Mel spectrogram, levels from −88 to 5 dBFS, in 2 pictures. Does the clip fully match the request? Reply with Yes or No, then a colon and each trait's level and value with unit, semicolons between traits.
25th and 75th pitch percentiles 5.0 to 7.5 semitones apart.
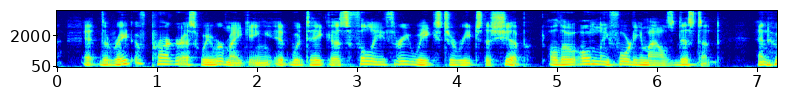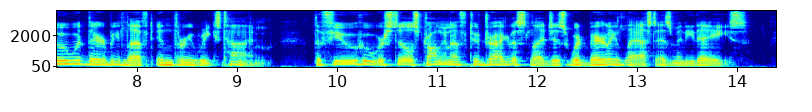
No: average, 3.4 semitones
